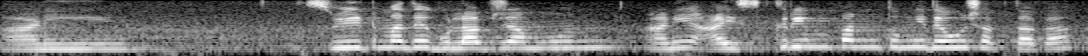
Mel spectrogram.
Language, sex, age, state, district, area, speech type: Marathi, female, 30-45, Maharashtra, Mumbai Suburban, urban, spontaneous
